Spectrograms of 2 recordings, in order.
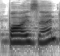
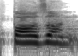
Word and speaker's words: Poisson: Normally we pronounce it as Poisson, but actually its pronunciation is Poisson distribution.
